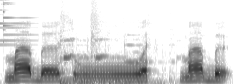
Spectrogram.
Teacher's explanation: Nah, di sini ada ba bersukun. Jadi huruf qalqalah kondisinya bersukun secara dibaca secara wasol, sehingga ba-nya dipantulkan kecil atau ringan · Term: qalqalah sugro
